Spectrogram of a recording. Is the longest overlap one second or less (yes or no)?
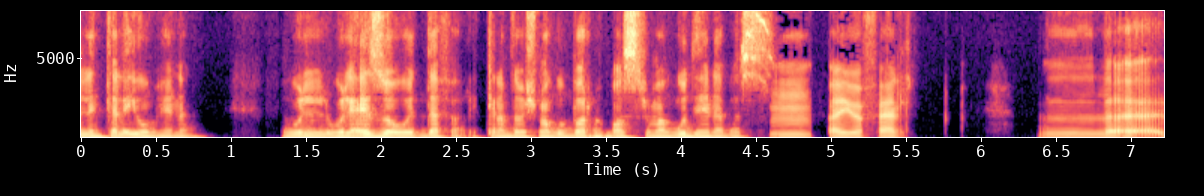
yes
